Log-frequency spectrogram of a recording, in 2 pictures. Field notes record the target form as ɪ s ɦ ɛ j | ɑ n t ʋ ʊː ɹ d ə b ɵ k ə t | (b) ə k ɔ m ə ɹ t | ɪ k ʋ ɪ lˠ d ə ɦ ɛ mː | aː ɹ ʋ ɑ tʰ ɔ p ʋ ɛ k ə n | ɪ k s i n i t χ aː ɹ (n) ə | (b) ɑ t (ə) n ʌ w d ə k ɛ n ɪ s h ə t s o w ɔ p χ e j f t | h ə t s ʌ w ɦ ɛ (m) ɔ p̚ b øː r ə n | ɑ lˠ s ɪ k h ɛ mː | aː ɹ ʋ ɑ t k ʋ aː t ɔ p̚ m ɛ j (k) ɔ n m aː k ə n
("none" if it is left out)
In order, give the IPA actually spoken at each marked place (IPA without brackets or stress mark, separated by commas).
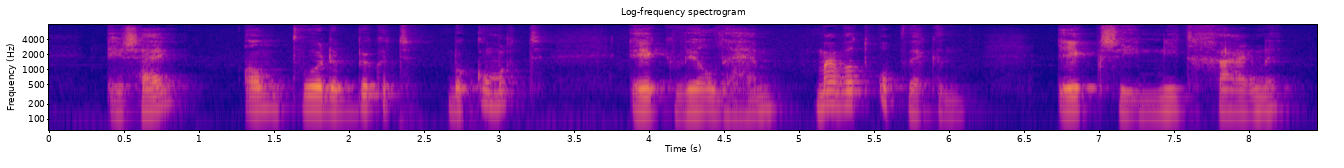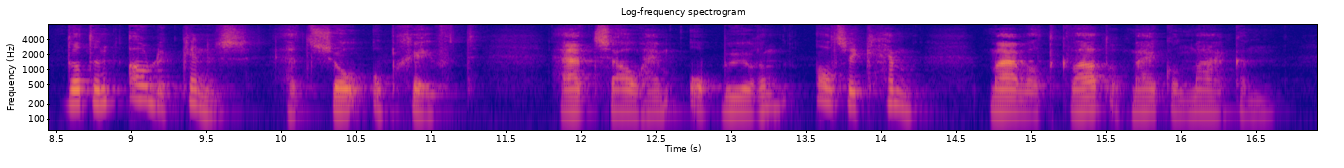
b, n, d, ə, m, k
